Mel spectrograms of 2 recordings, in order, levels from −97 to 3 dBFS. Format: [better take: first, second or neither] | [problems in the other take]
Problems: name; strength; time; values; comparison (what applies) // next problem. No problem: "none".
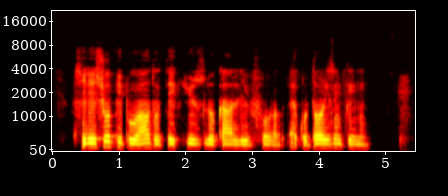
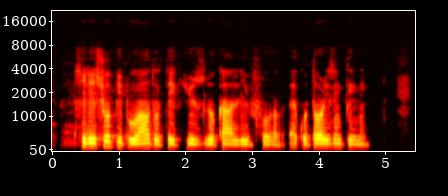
second | noise reduction (neural mask model Resemble Enhance denoiser)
